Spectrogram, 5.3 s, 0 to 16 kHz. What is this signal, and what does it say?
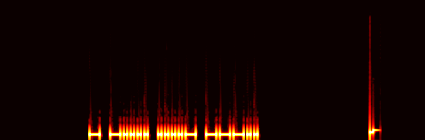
Morse code, heard as a keyed tone, about 28 wpm, 700 Hz. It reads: T648
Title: Numbers - Contest Style - 4-Digit 28wpm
